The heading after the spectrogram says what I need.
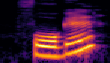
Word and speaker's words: Vogel: V is pronounced like the F in the word for. In German we have the word Vogel, which means bird.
